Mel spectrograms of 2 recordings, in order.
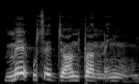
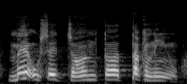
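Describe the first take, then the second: First: Said in the usual way. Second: Slow, firm, stress on मैं and तक; insistent denial. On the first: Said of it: "ये किसी normal बात की जा रही है". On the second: Shown as a demonstration. Teacher demos answering someone who pressures him, firm denial. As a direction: deny it under pressure, hitting मैं. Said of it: "कोई pressure लगा के पूछ रहा है".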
